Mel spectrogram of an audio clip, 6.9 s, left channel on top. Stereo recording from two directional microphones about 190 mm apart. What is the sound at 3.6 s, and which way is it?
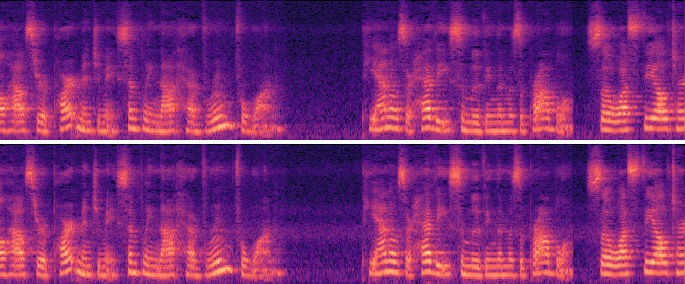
Speech, 45° right (ahead or behind).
